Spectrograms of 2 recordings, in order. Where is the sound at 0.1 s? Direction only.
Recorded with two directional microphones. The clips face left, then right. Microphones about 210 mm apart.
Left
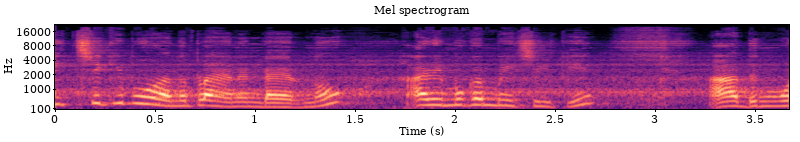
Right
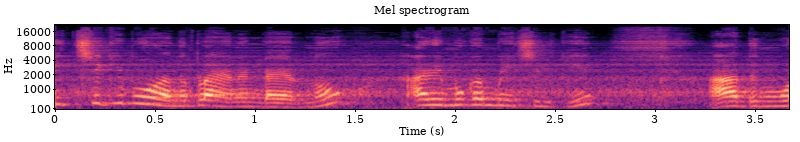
30° left (ahead or behind).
